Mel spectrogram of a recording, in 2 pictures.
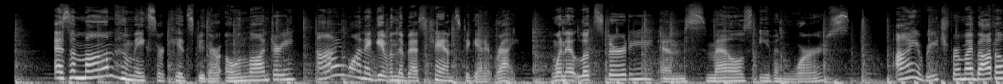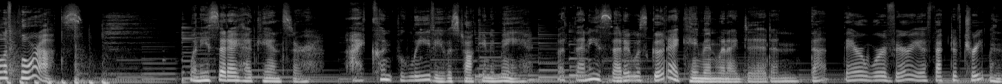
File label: Commercial Voiceover; Female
